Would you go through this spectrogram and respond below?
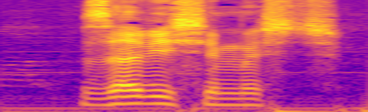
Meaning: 1. dependence 2. addiction
- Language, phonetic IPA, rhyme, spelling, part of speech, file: Russian, [zɐˈvʲisʲɪməsʲtʲ], -isʲɪməsʲtʲ, зависимость, noun, Ru-зависимость.ogg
